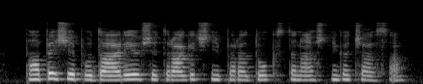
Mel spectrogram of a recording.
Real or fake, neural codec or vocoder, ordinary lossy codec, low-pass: real; none; none; 7.2 kHz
